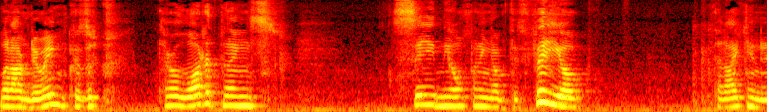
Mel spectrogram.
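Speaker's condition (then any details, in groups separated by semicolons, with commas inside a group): Cerebral palsy; heavily altered breathing patterns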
